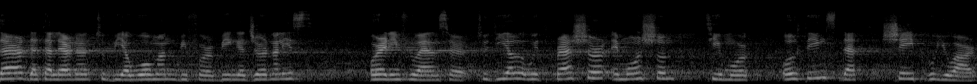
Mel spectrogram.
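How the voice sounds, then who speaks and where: A woman speaks with an Italian accent in a monotone, flat intonation. Audible room echo and noticeable background noise surround her voice. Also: fairly high pitch for a woman, moderate pace. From Italy. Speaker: journalist and influencer, former footballer. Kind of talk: reading prepared answers on a panel. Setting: stage with audience.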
